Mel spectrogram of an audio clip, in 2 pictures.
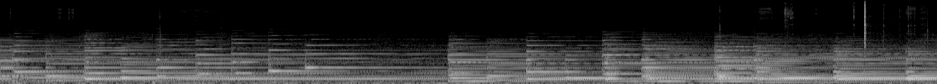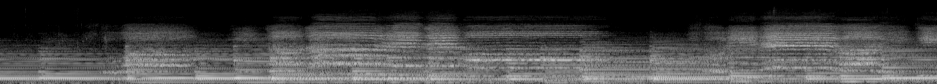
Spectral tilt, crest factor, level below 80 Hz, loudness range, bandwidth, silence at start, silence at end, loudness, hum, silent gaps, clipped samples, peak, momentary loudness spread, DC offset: -5 dB/octave; 20 dB; -44 dBFS; 9 LU; 16 kHz; 0 s; 0 s; -21 LUFS; none; none; under 0.1%; 0 dBFS; 9 LU; under 0.1%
